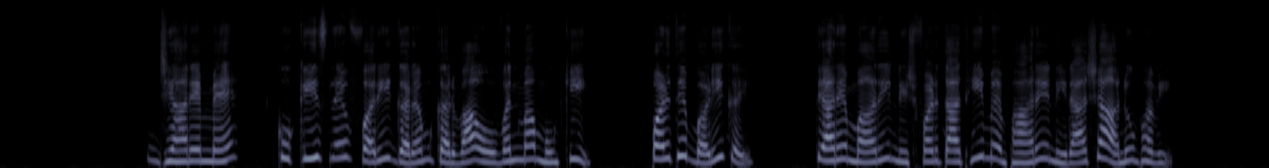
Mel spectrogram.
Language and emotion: Gujarati, sad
